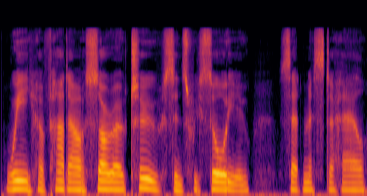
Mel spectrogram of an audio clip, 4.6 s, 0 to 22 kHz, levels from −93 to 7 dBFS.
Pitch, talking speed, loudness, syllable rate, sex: 150 Hz, 170 wpm, -16 LUFS, 3.7 syllables/s, female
